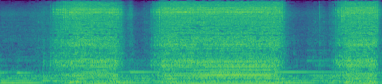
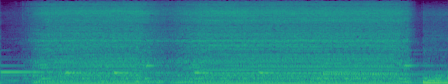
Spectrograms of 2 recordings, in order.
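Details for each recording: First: Overlock sewing machine in three short running bursts with a harsh, hissy metallic rasp that wasn't there before; metal-on-metal rubbing from lint packed under the throat plate. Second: Overlock sewing machine after cleaning and refitting the plate tightly at its centre: runs smoothly at steady speed, the earlier catching, rubbing noise now gone; normal running sound.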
